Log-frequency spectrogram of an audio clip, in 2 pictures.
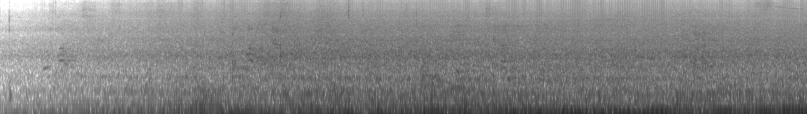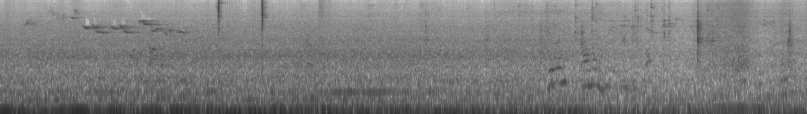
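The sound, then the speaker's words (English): Outdoor ambience of the Harald Renner Platz in front of the Kapu in Linz: a steady low rumble of traffic fills the background, with faint indistinct voices and a few brief high-pitched clicks and chirps drifting through. “There are few places in Linz where this is more noticeable than on the Renner Platz in front of the Kapu.”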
